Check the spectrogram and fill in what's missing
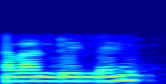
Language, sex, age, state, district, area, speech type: Telugu, male, 30-45, Andhra Pradesh, Konaseema, rural, conversation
